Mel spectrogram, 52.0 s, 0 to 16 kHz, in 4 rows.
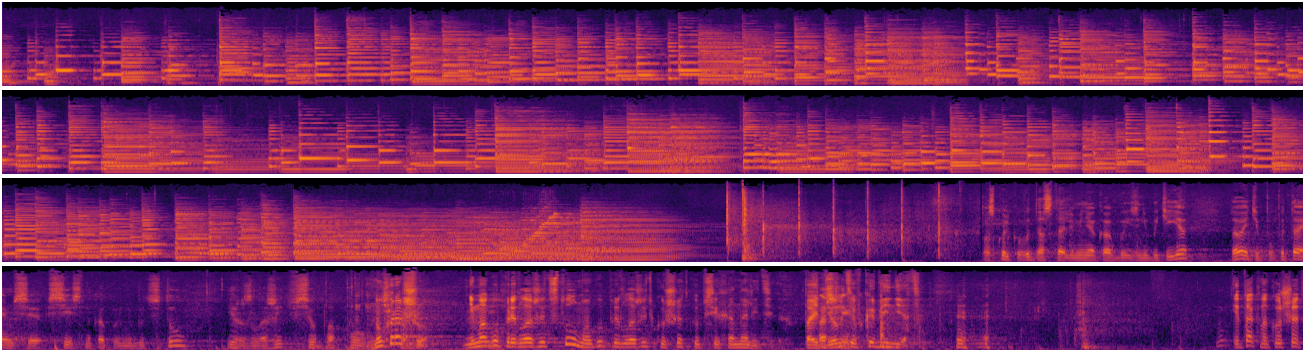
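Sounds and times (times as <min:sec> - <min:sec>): fast piano playing: 0:00.0 - 0:33.2
sharp knocks: 0:33.2 - 0:35.6.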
